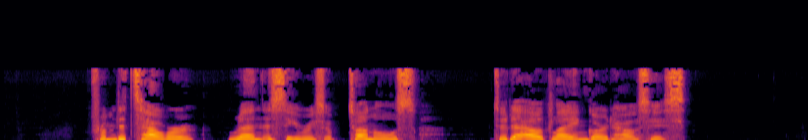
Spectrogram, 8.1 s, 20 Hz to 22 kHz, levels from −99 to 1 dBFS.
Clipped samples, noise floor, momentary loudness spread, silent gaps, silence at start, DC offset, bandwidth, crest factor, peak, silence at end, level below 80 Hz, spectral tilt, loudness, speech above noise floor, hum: under 0.1%; under -90 dBFS; 11 LU; none; 0.9 s; under 0.1%; 11.5 kHz; 22 dB; -6 dBFS; 1.25 s; -74 dBFS; -4 dB/octave; -26 LUFS; over 64 dB; none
